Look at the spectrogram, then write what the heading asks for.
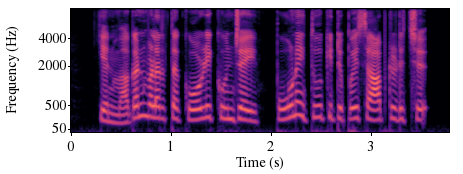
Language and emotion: Tamil, sad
